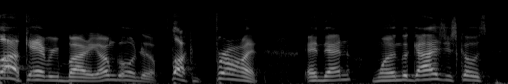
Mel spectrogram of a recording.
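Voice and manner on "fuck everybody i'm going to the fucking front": put-on yelling in a hard man's voice. Retelling a line-cutter at a food counter: imitating a man yelling. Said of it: "He's yelling".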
